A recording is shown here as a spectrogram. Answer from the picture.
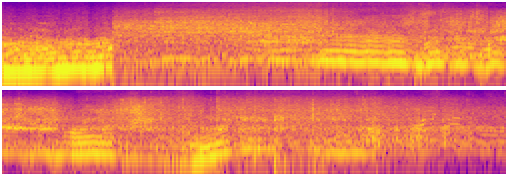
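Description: Race car engine revving hard. After about a second, another race car's engine runs with its tyres skidding as it slides sideways and loses control before rolling over. The engine note rises sharply about seven seconds in.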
